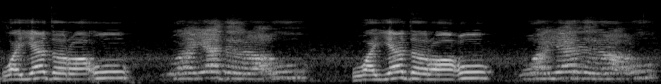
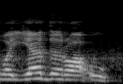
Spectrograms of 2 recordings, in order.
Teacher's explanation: یہاں پہ دال ساکن ہے اور اس پہ ہم نے قلقلہ کرنا ہے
